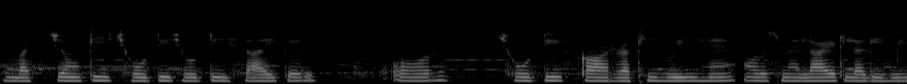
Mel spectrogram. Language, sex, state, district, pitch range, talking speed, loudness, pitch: Hindi, female, Bihar, Madhepura, 160-170 Hz, 100 wpm, -43 LUFS, 165 Hz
